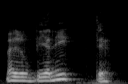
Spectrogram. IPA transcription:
mæ rupiɑn itːe

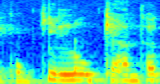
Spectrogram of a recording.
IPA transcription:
kukːiːl luk jɑ ɑnto

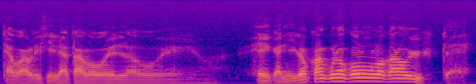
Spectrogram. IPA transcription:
tɑʋɑlːisilːɑ tɑloilːɑ o ei oː eikæ niːt okːɑŋ kun e kolulːɑkɑn o yhtæː

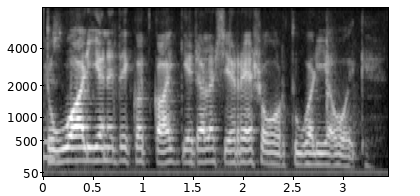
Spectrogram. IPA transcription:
tuɔlʲiɑ ne tekʋæt kɑikːiɑ tælːæsːiæ resoːrtuɔliɑ oikeː

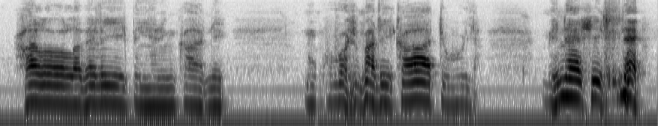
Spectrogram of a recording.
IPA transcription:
hɑloːlːɑ ʋeliː penijɑmiŋ kɑ̃ːh niː muŋ kuormɑni kɑːtuː jɑ minæ sinːe

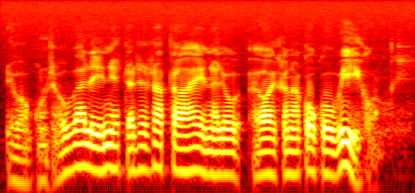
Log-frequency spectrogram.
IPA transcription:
joː kun se oʋ ʋæliː ni etːæ se sɑtɑː heinɑjo ɑikɑnɑ koko ʋiːkoŋki̥

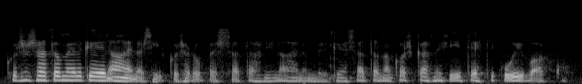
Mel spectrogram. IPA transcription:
ko se sɑto melkeːn ɑinɑ siːt ko rupes sɑtɑh niːn ɑinɑ melkein sɑto no koskɑh ne siːt ehti kuiʋɑːk ku

